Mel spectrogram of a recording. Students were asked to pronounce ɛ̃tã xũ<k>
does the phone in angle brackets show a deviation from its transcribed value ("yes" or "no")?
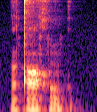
no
